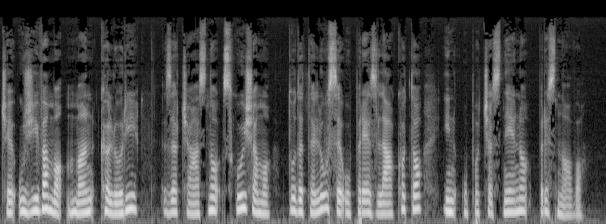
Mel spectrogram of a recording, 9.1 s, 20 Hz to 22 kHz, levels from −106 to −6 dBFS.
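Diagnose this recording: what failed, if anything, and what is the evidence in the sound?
Nothing stood out on listening to the speech in this recording.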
